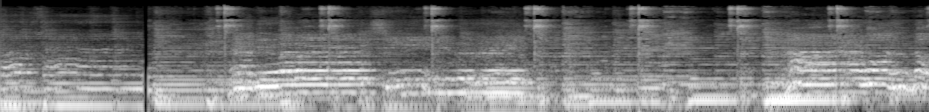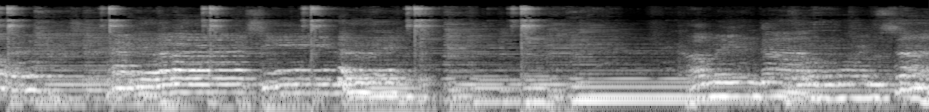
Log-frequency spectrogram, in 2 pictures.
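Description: Live acoustic duo music: a woman singing over a strummed acoustic guitar. A sharp high tick keeps a beat about twice a second and drops out near the end.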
